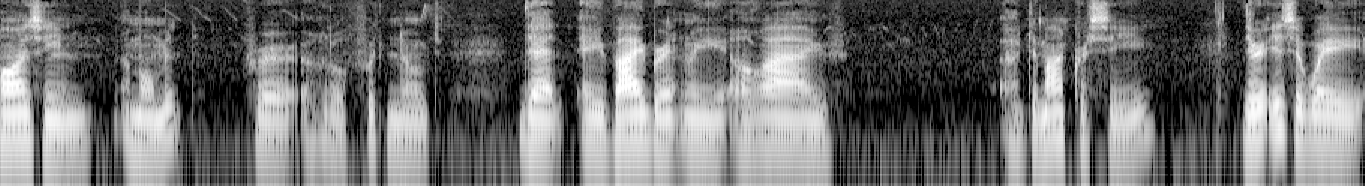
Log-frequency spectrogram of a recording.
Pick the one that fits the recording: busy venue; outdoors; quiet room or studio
outdoors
